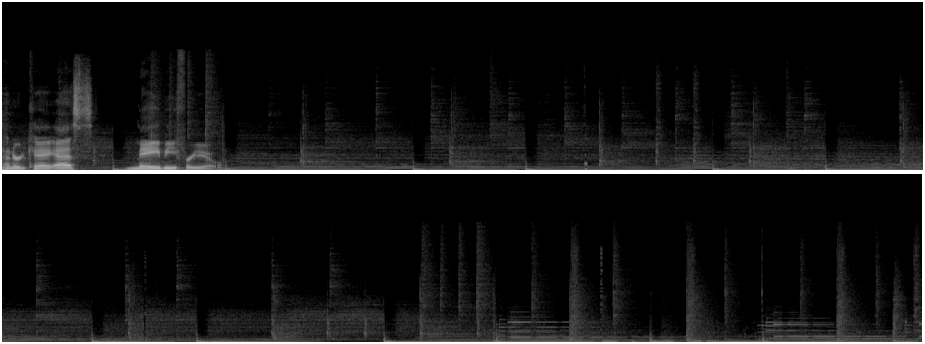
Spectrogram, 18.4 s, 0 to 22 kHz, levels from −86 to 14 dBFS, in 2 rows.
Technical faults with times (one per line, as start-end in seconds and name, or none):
0.77-0.79 damaged data in a compressed stream
5.83-5.86 damaged data in a compressed stream
10.59-10.66 damaged data in a compressed stream
15.17-15.22 damaged data in a compressed stream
